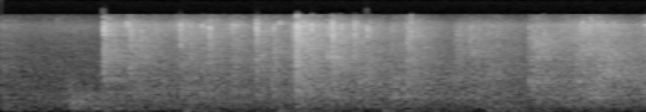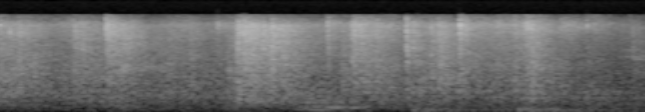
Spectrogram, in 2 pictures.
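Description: A small audience clapping, starting about half a second in, thinning briefly in the middle and dying away near the end.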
